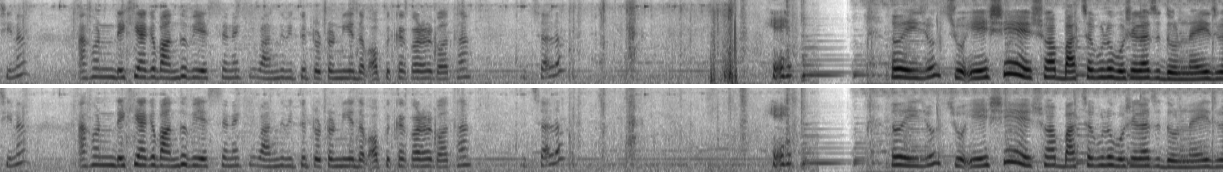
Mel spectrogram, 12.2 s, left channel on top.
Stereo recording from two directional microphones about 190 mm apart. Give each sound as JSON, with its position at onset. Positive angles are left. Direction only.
{"t": 0.0, "sound": "a woman's voice", "side_deg": -5}
{"t": 8.0, "sound": "music", "side_deg": 0}
{"t": 8.9, "sound": "a woman's voice", "side_deg": 20}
